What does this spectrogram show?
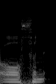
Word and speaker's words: often: P I would say if you say often or often it sometimes depends on how quick or where it comes in your sentence absolutely um fine to say often often yeah absolutely the the the two are fine okay I was saying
